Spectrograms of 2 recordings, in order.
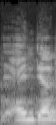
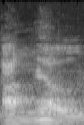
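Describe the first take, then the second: First: It is pronounced the English way, like the name. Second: It is pronounced the Indonesian way, sounding each letter. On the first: It is the person's name. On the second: It means difficult.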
